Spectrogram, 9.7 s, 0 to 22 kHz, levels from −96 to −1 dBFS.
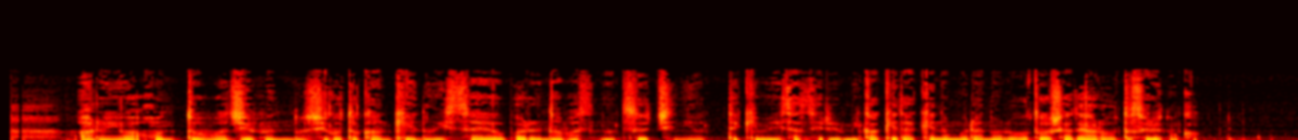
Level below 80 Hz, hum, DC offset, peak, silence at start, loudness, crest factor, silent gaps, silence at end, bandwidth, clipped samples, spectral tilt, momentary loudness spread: -64 dBFS; none; under 0.1%; -18 dBFS; 0.05 s; -38 LUFS; 20 dB; none; 0.75 s; 11.5 kHz; under 0.1%; -5 dB/octave; 9 LU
